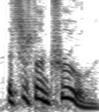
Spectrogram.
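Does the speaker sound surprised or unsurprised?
surprised. It sounds surprised.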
